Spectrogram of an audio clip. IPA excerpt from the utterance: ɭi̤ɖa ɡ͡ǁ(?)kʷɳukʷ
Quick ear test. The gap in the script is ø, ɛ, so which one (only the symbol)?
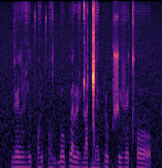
ɛ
